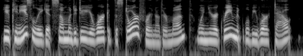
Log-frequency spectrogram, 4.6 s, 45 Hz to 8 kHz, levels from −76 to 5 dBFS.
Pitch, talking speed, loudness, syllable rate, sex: 205 Hz, 290 wpm, -18 LUFS, 7.5 syllables/s, female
